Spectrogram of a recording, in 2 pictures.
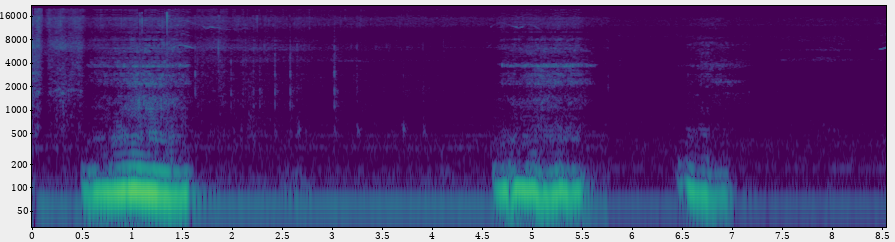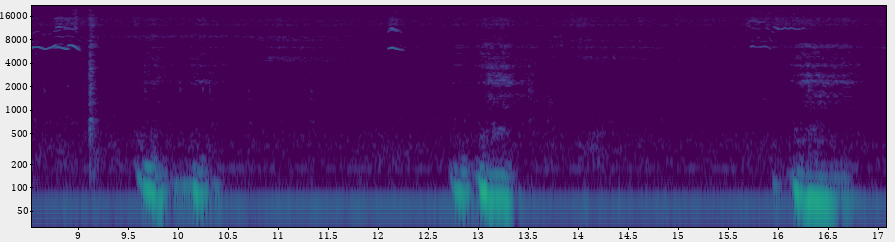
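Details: Sleeping Labrador Retriever Futu of Jeju gives a run of low snores: two long, heavy rumbles near the start, then shorter and softer snorts spaced roughly every three seconds, fading in strength, indoors in a quiet room.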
